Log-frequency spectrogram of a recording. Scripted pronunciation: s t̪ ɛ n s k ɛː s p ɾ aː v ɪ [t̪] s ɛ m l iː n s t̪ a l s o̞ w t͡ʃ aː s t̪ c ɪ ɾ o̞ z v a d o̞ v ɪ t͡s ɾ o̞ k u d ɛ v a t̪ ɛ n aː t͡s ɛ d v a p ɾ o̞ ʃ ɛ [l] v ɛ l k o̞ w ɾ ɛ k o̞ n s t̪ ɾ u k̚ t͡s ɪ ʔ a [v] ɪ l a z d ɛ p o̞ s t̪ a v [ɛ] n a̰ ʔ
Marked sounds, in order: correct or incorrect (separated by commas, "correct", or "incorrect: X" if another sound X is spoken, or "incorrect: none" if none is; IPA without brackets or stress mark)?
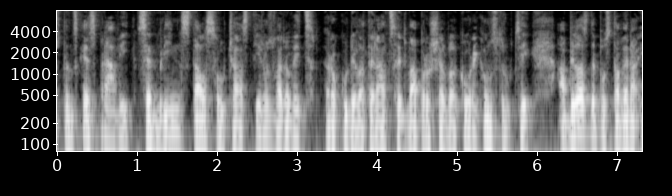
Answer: incorrect: none, correct, incorrect: b, correct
